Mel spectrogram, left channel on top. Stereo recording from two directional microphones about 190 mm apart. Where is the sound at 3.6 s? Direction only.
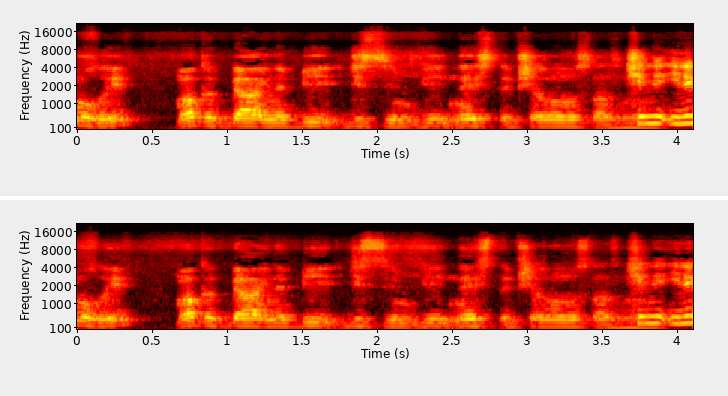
35° left (ahead or behind).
